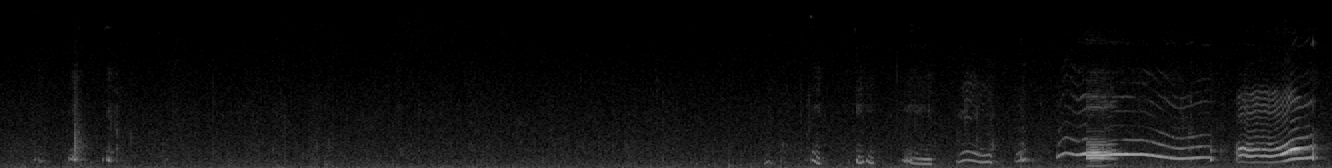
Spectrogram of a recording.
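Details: Samoyed puppies, three weeks old, with their mother Enola at a German kennel: scattered faint squeaks, then rising-falling whines build into loud, wavering, sustained cries near the end.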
